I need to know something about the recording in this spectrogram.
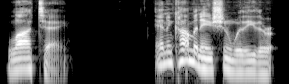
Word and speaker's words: latte: words from those languages we have words in Modern English where the letter e still has that original a sound so for example words like Cafe and Latte and in combination with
